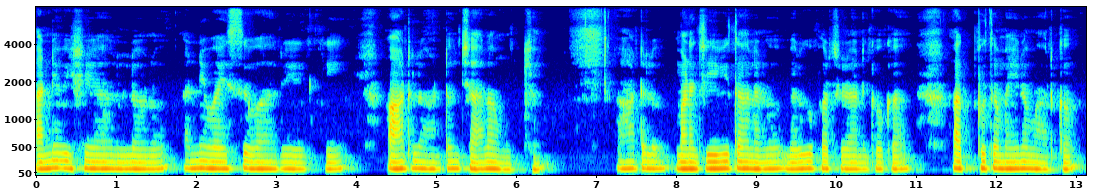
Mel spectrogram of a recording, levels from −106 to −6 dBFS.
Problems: low volume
